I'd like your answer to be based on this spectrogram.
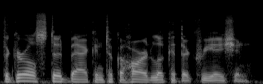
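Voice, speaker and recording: A man's voice: lowish voice, a little fast, no echo. A man reading scripted fiction as an audiobook narrator.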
